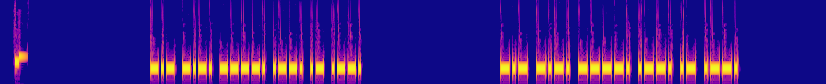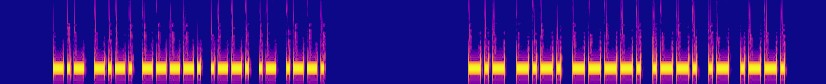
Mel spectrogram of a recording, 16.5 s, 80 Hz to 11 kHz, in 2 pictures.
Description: Morse code, heard as a keyed tone, about 35 wpm, 700 Hz. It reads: KC9PAP KC9PAP KC9PAP KC9PAP
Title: Speed Racing - USA 2x3 Call Signs 30wpm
